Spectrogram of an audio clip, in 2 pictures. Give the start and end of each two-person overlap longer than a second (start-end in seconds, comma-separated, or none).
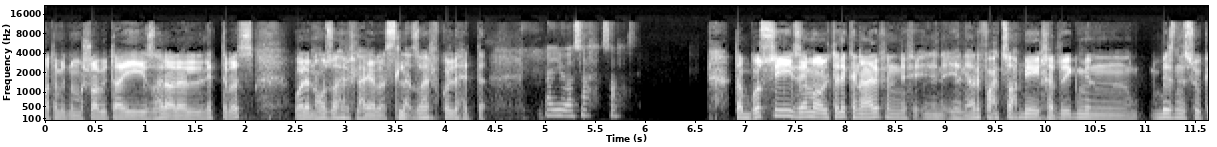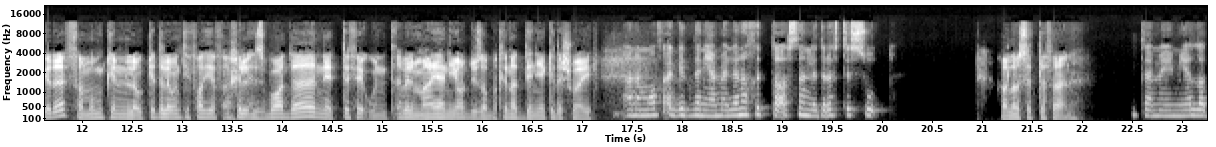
none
